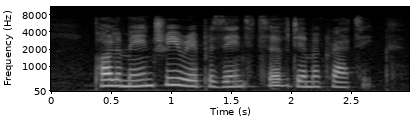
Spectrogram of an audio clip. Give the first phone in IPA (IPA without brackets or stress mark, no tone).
pʰ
